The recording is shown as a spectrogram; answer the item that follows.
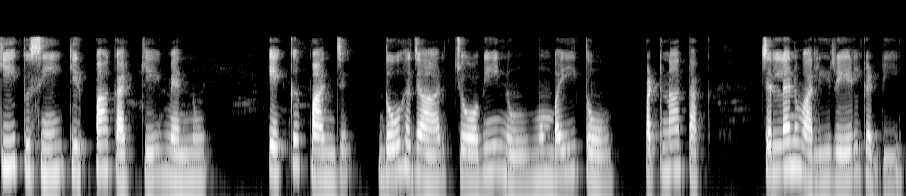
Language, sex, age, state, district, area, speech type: Punjabi, female, 45-60, Punjab, Ludhiana, rural, read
